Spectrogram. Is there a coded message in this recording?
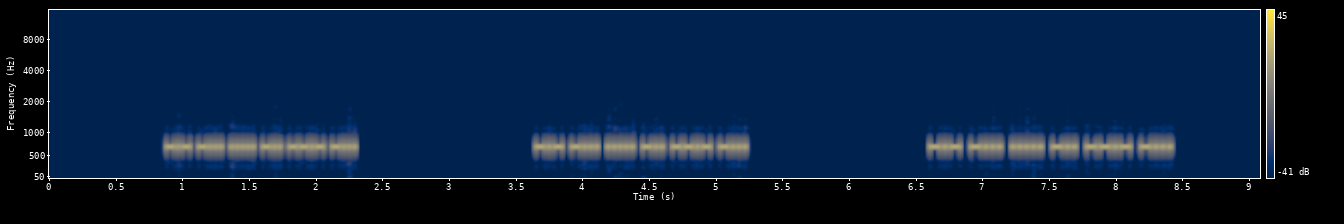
Yes: Morse code from 0.9 to 8.4 s, heard as a keyed tone, about 52 wpm, 700 Hz. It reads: KB5DQB KB5DQB KB5DQB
